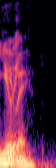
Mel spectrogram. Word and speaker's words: Yue: But I will say, Princess, how do you pronounce this? Yue. I'm going to be M. Night Shyamalan. Yue.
